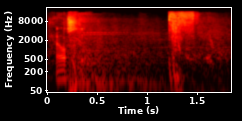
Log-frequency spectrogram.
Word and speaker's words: Houston Street: over in NoHo yeah for some reason uh Houston Street is uh spelled the same as Houston but it's pronounced Houston so you've got north of Houston Street I think this might not be your car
